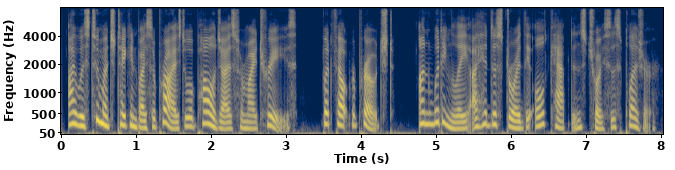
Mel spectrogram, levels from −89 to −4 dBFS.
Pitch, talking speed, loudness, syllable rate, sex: 205 Hz, 180 wpm, -18 LUFS, 5.7 syllables/s, female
